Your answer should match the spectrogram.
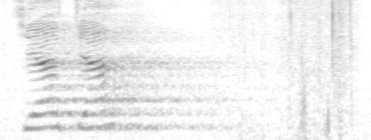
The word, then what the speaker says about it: yaya: Yaya, los que hablan español, los mestizos, incluso en las películas, lo convirtieron en tata, porque no lo pueden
